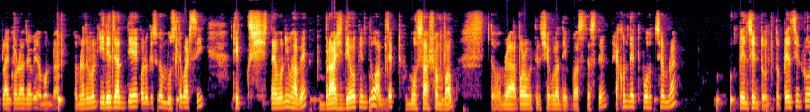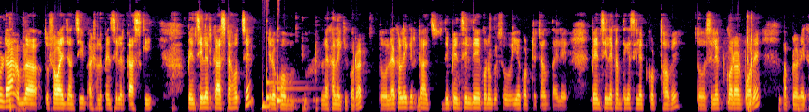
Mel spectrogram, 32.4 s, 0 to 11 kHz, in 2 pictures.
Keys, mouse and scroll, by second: 0.0 ctrl+z, 7.5 ctrl+z, 15.2 ctrl+z, 21.2-25.4 alt+scroll up 1.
